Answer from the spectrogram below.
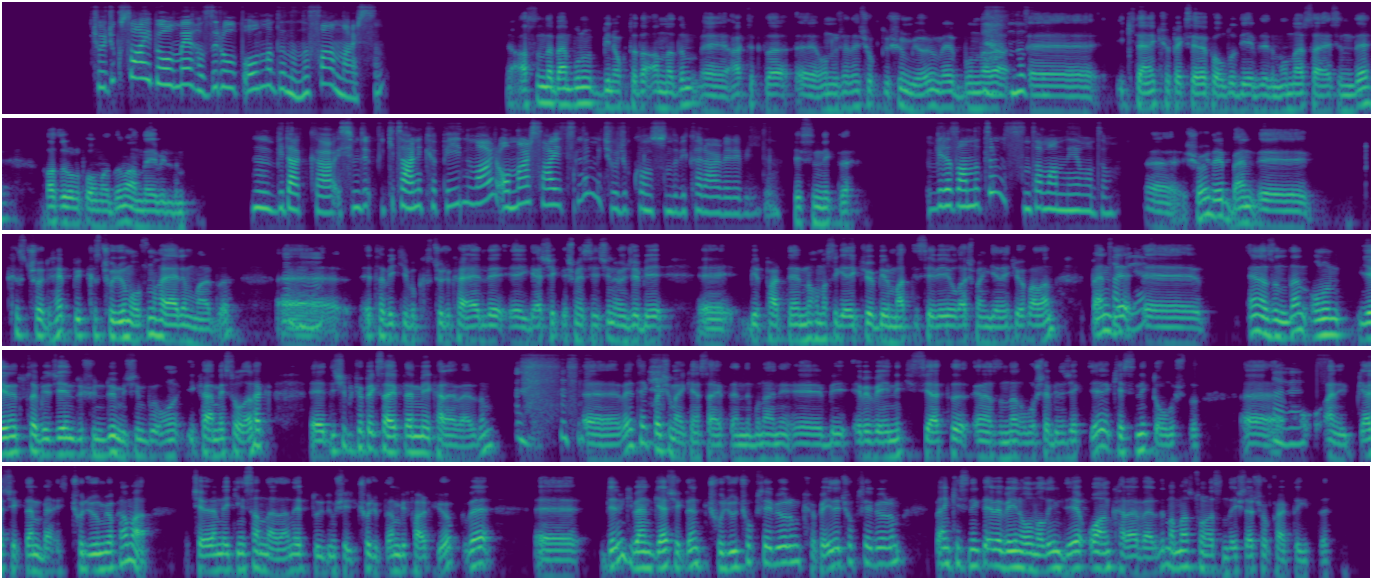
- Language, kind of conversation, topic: Turkish, podcast, Çocuk sahibi olmaya hazır olup olmadığını nasıl anlarsın?
- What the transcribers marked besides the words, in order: chuckle; laughing while speaking: "Nasıl?"; other background noise; tapping; snort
